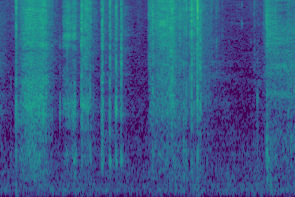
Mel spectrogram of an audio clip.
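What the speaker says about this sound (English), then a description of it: "Emerson, can you cut off this bag? It's a pretty big scissors." Large scissors cutting the top off a brown paper bag, a series of close, crisp snips and papery crunches in uneven bursts with short pauses between.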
